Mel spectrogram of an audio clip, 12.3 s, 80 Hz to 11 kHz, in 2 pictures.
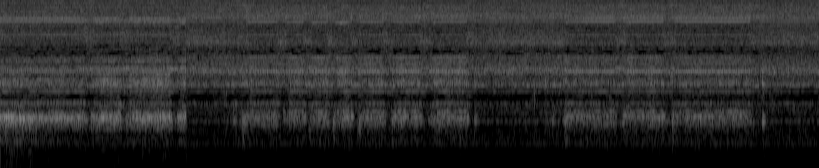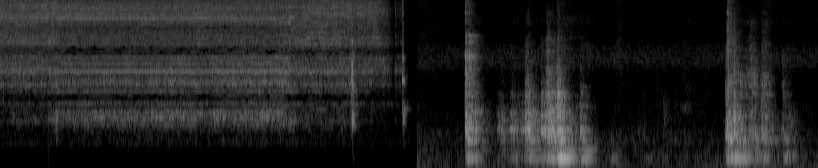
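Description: A Fabtec BF 30 Vario drilling-milling machine runs steadily while a twist drill cuts into a steel shaft held in the vise. The sound stops about nine seconds in, followed by a few short, louder clunks.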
